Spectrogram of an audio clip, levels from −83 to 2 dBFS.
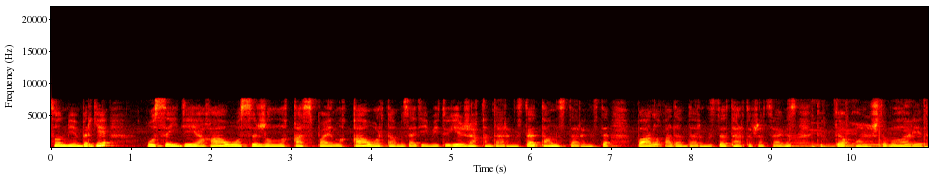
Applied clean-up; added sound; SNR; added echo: none; none; none; none.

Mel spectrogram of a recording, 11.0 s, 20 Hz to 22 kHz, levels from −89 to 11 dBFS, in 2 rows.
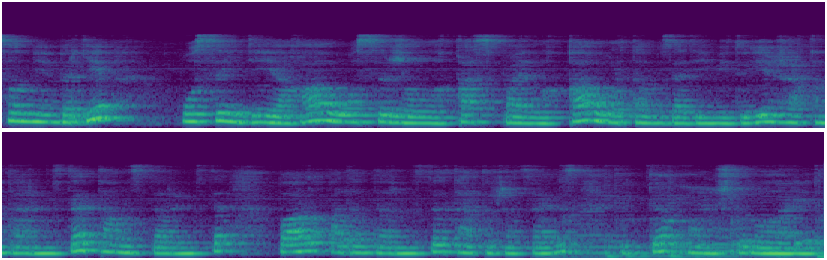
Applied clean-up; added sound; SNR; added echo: none; none; none; reverberation time 0.6 s.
